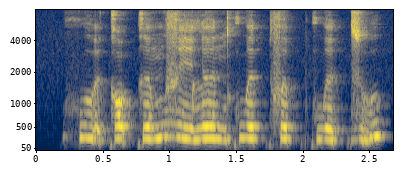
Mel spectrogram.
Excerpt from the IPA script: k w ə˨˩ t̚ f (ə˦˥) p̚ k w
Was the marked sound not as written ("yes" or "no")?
yes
